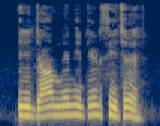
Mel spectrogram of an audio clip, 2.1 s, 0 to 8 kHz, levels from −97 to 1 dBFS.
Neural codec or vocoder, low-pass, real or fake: none; 7.2 kHz; real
